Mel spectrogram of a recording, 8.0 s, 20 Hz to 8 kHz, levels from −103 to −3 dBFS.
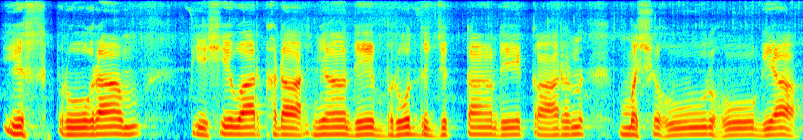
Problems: none marked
